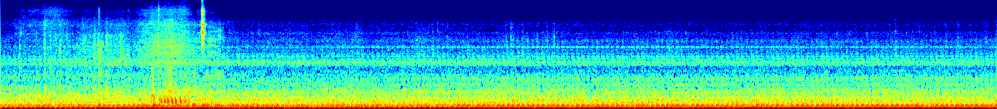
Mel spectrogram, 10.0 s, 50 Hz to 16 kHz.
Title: 2017 honda accord sport rattle noise while idling, at a redlight and gear on "D"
